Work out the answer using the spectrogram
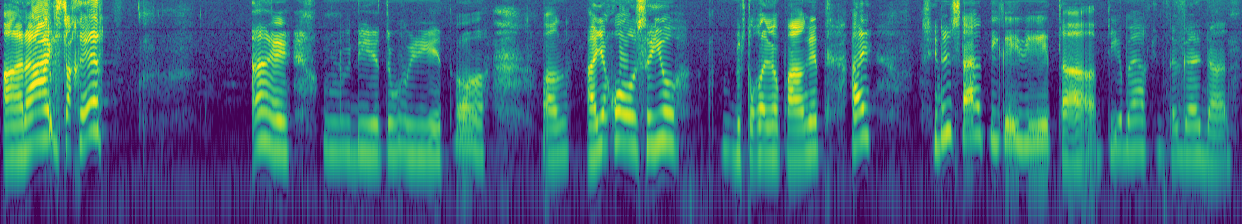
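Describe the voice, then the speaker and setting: A woman with a high voice chattering in casual play. She talks at an unhurried pace, sounding whiny and excitable, with sudden sharp exclamations. The sound is dry and close. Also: vocal fry, no echo.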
